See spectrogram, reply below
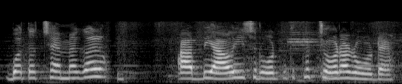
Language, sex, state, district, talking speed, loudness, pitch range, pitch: Hindi, female, Uttar Pradesh, Hamirpur, 225 wpm, -17 LUFS, 270-305 Hz, 290 Hz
